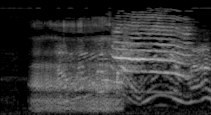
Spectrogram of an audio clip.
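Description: A cartoon cat's wordless vocalization: a breathy start about a third of a second in, turning into a wavering voice that swoops up and down.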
